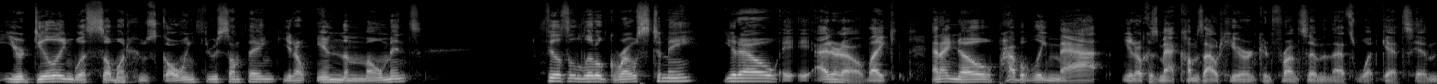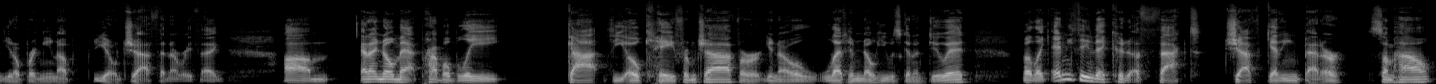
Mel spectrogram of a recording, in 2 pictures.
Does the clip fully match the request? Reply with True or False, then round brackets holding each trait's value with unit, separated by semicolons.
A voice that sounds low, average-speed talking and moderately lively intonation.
False (110 Hz; 185 wpm; 6.2 semitones)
